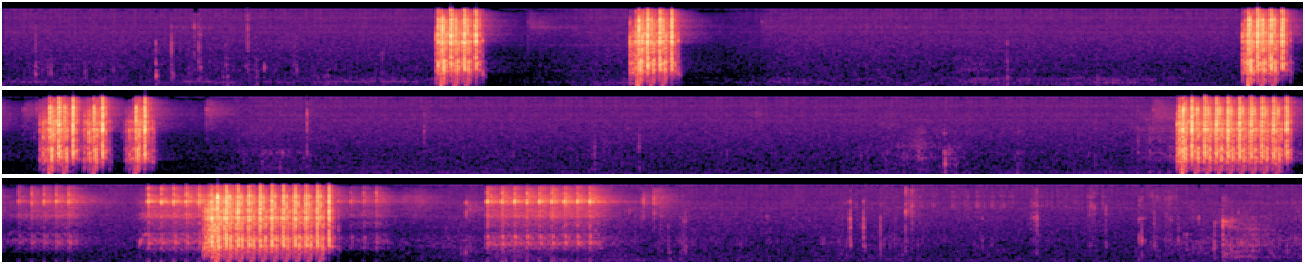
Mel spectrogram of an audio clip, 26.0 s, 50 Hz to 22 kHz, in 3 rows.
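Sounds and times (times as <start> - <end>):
airsoft guns firing full auto: 2.9 - 3.3, 4.2 - 4.6, 8.2 - 9.8, 16.5 - 21.8.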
